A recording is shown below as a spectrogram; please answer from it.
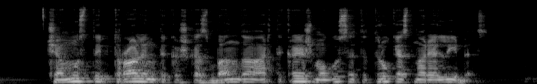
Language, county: Lithuanian, Vilnius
